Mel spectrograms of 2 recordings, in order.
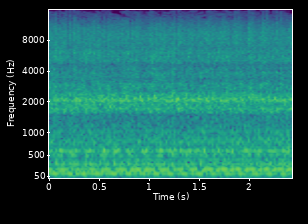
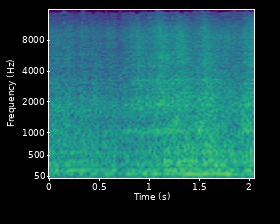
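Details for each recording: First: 1963 Chevy 1-ton flatbed truck idling; steady, even low idle with firm regular beat, no knocks or misses. Good running truck that needs a tune-up. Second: Cold start of a 1963 Chevy 1-ton flatbed truck with no choke after sitting overnight at about 48°F, throttle feathered to keep it running; lumpy, wavering rough idle, engine not happy until heat builds.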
